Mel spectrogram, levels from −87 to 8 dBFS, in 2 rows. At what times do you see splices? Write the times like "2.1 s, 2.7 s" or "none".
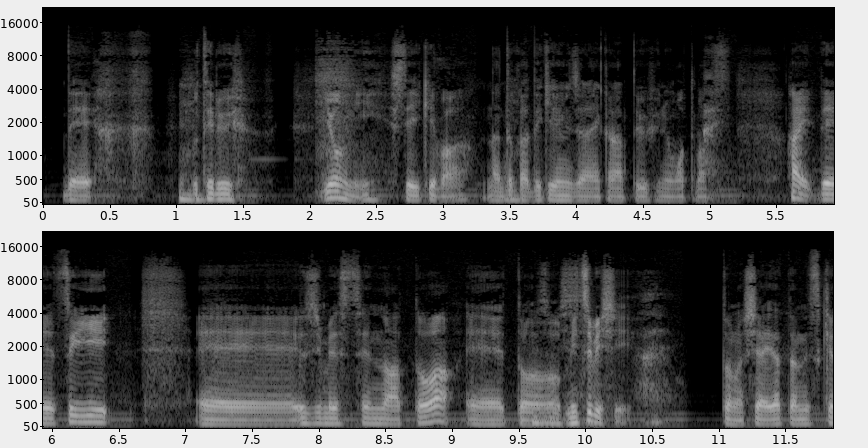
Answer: none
